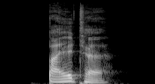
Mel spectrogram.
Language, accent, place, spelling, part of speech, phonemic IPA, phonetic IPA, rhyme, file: German, Germany, Berlin, Balte, noun, /ˈbaltə/, [ˈbaltə], -altə, De-Balte.ogg
- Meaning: a Balt; a member of a Baltic people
